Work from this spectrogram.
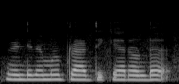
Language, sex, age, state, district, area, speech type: Malayalam, female, 30-45, Kerala, Kollam, rural, spontaneous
